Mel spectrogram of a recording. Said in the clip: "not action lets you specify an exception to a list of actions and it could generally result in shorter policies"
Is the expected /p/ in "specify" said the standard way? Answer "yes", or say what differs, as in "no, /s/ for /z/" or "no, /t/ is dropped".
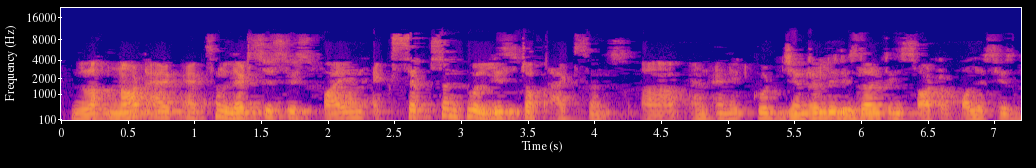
no, /p/ is dropped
